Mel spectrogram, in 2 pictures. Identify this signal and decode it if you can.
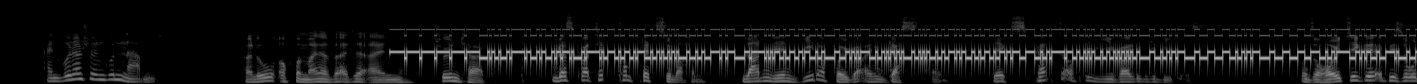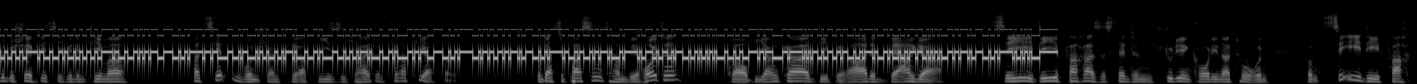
RTTY (50 baud, 450 Hz shift), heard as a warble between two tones, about 1500 Hz centre. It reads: AA3BLG DE M5YLP TNX FER CALL. UR RST 599 599. NAME IVAN IVAN. QTH GENT GENT. HW? AA3BLG DE M5YLP KN QRZ? DE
